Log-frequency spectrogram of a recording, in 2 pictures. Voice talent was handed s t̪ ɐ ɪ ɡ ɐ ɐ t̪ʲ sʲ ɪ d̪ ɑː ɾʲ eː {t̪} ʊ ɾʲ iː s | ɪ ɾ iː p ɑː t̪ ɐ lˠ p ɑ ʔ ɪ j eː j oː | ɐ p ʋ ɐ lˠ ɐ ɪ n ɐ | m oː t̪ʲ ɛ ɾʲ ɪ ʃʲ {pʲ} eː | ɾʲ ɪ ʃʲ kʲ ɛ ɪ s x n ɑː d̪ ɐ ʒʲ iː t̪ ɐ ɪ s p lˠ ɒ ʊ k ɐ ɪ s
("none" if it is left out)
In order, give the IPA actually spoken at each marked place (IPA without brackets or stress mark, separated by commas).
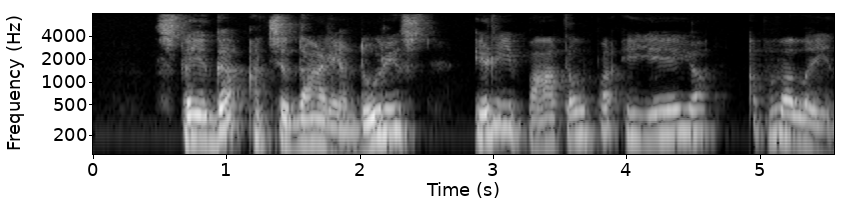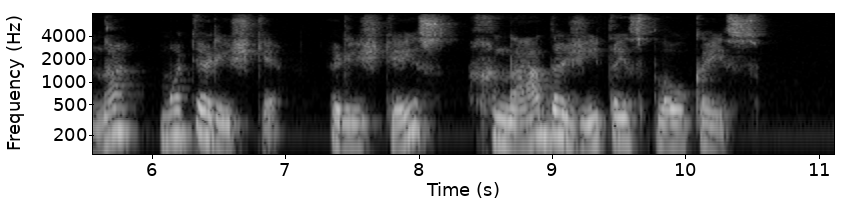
d̪, kʲ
